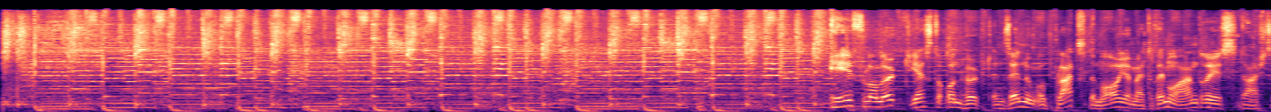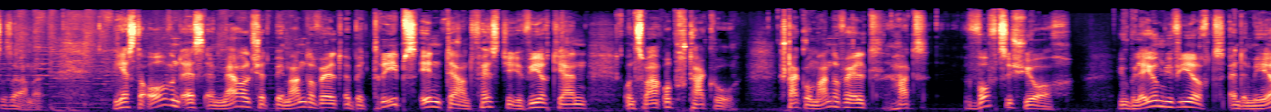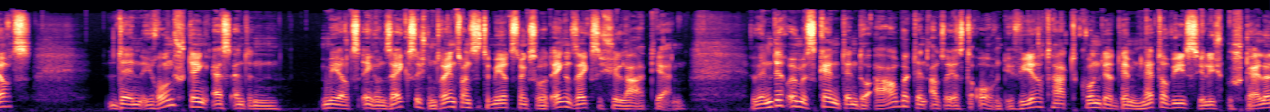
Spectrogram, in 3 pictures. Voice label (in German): Eifeler Mundart; 50 Jahre Staco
